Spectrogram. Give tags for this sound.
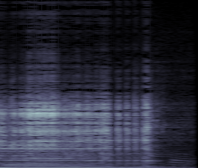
scratch; squeaky; creak; squeak; metal

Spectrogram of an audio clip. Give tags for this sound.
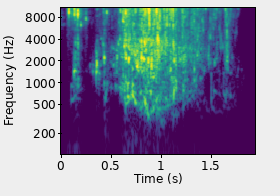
splash; paddle; lake; river

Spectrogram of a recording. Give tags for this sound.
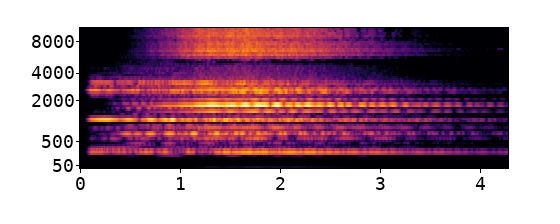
ambient; dark; free; fx; horror; psy; suspense

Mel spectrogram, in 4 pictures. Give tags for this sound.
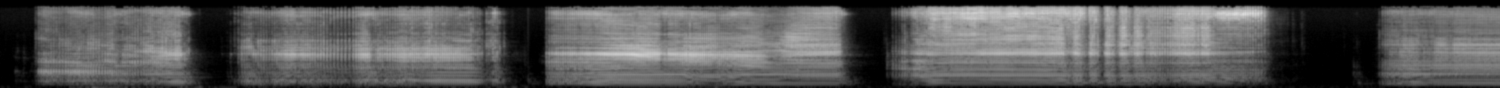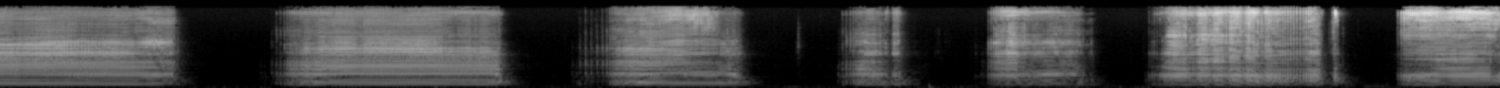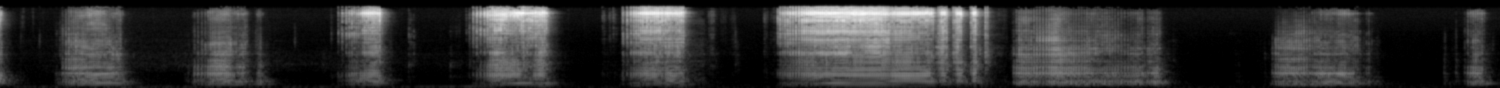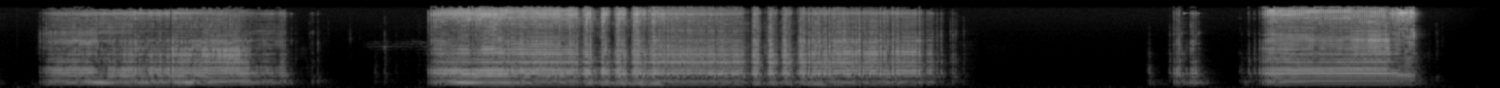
drill; drilling; wall

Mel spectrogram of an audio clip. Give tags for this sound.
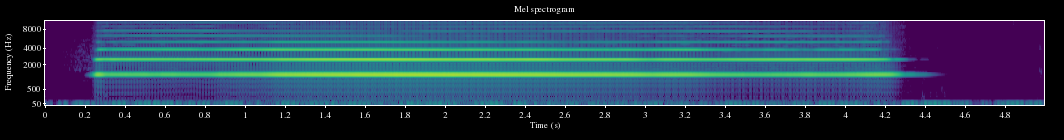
clarinet; Dsharp6; good-sounds; multisample; neumann-U87; single-note

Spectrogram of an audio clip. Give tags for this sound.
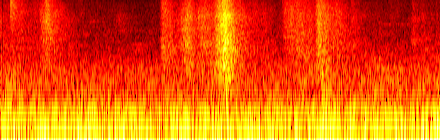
ambience; room; noise

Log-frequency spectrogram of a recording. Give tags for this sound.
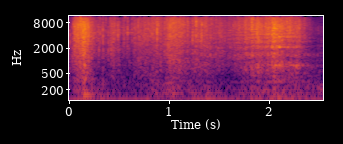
wings; beast

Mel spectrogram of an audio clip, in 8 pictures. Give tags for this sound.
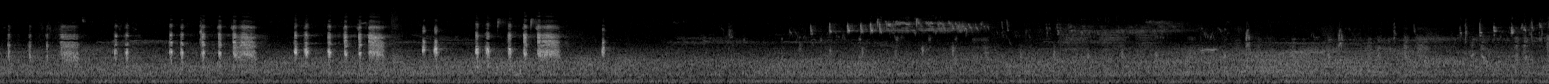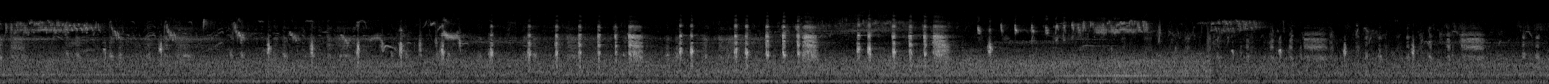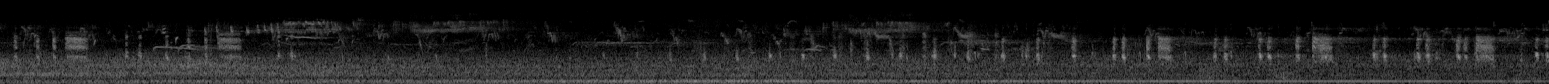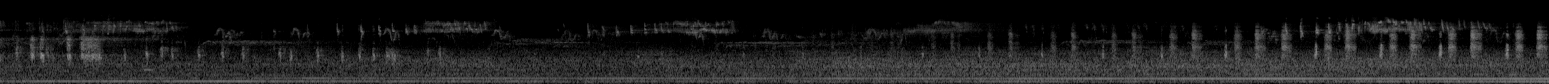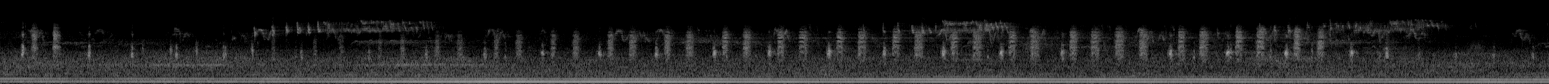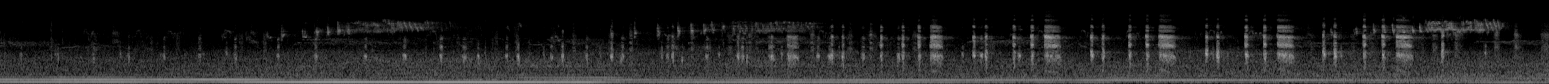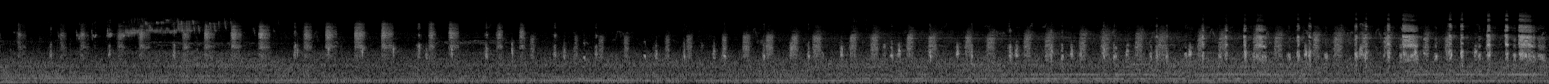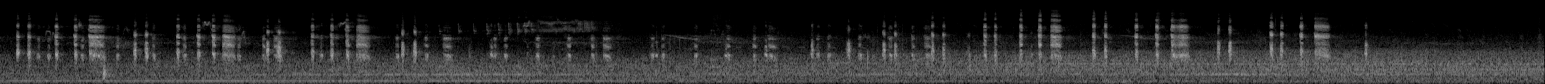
chirps; field-recording; south-spain; partridge; birds; bunting; nature; winter; ambiance

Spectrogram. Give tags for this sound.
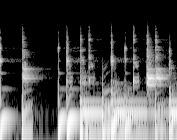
percussion; wavedrum; reason; redrum; electronic

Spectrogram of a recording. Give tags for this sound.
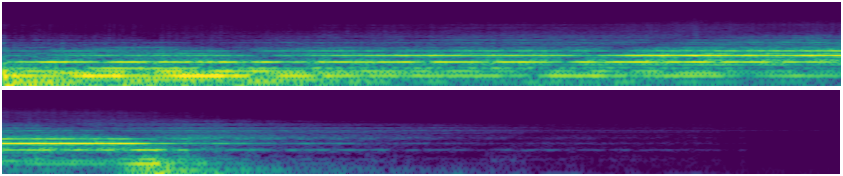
Pad; commercial; Drums; Loop; Piano; Sound-Design; Looping; Ambient; Cinematic; Drone; Atmosphere

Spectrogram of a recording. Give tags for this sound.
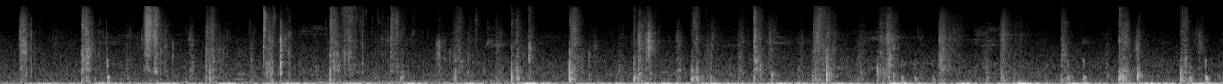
Outside; Steps; Walking

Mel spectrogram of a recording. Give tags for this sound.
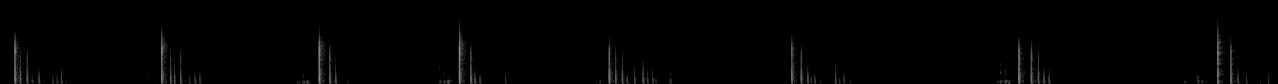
foley; yatzy; game; die

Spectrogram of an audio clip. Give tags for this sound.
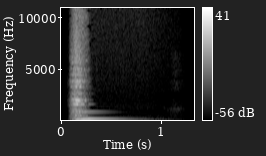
fx; human; recording; field; sound

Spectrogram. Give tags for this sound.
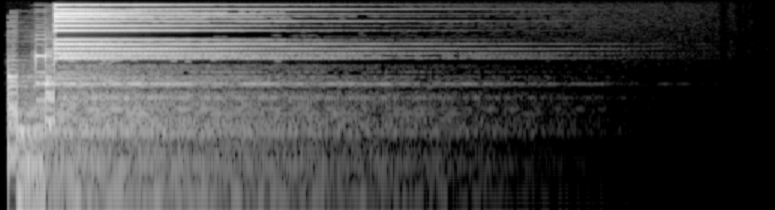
application; bleep; click; clicks; desktop; event; intro; sfx

